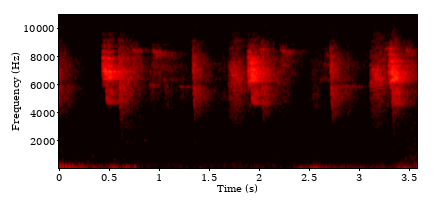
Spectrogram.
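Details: Velvet-purple coronet hummingbird in humid Andean forest at Mindo, Ecuador, 22 July 2017, 15:00, giving sharp, very high, thin chips repeated irregularly about once a second over a faint low background hiss.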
